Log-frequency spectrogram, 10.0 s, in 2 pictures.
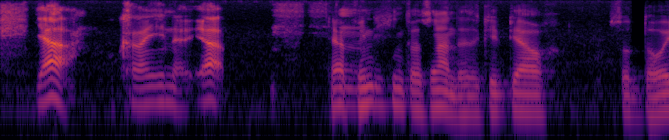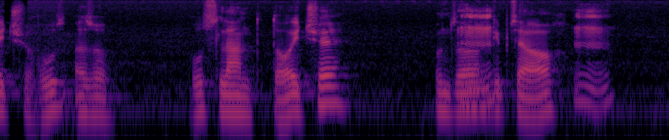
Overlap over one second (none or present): none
